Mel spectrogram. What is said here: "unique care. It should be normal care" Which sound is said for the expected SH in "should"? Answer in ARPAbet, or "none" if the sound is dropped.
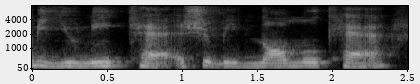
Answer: SH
